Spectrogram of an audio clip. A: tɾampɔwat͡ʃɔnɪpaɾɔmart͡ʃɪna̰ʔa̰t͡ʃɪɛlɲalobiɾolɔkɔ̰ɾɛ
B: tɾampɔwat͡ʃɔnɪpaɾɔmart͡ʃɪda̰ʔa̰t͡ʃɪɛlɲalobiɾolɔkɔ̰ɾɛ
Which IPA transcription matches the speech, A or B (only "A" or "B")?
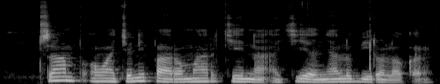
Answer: A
